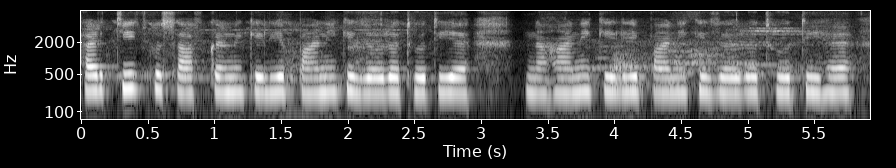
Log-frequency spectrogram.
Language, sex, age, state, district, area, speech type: Urdu, female, 30-45, Bihar, Darbhanga, rural, spontaneous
